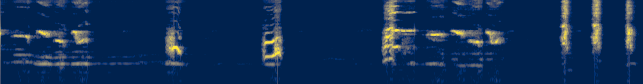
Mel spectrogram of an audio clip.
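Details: Oriental magpie-robin (kacer) singing to provoke a rival to fight, with tail spread open: rapid varied whistled and chattering phrases, then several sharp, separate chip notes after pauses.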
